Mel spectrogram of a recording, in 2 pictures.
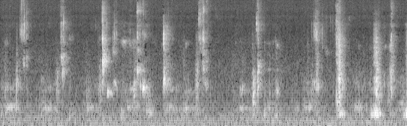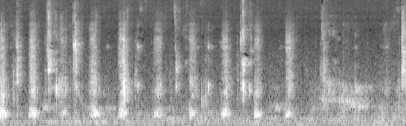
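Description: Close-miked chewing of a mouthful of rice and fish curry: a run of short, wet mouth clicks, settling into a steady rhythm of about two chews a second from about halfway through.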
